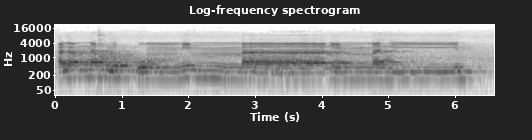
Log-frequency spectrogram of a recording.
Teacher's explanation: Idgham qaf kepada kaf.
